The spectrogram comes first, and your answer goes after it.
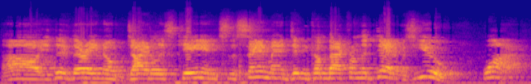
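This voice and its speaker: An actor playing a tough, suspicious reformed crook in a period noir radio drama, slangy and agitated. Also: male voice, high-pitched, moderate pace, sharp tone, far from the mic. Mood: angry, accusing. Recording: roomy, slightly off-mic.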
